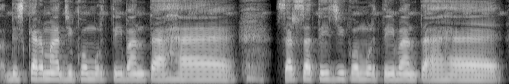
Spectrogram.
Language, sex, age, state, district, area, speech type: Hindi, female, 60+, Bihar, Samastipur, urban, spontaneous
